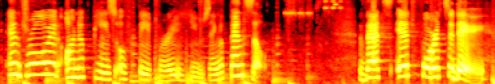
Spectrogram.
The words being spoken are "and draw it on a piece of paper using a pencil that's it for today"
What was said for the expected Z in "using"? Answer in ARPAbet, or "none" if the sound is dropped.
Z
